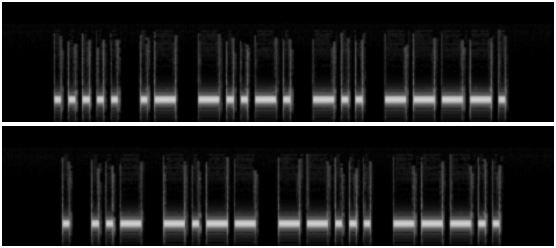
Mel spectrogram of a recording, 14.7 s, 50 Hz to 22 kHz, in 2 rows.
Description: Morse code, heard as a keyed tone, about 13 wpm, 800 Hz. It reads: 5A/D9 EUY78
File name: LEZIONI / 10 SIGNS / 10A SLASH 12wpm 2314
